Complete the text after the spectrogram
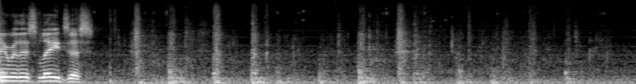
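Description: Footsteps thud on metal stairs.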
